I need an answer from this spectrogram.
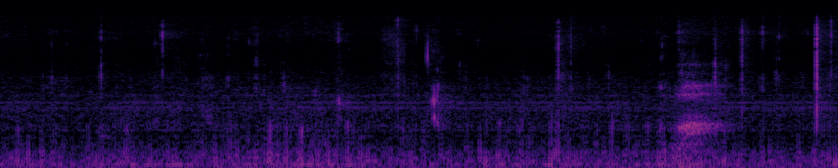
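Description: Biting into and chewing a campfire-toasted marshmallow with a crisp, partly burnt crust: soft, close mouth sounds with scattered small crackles and clicks, and a sharp click near the end.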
